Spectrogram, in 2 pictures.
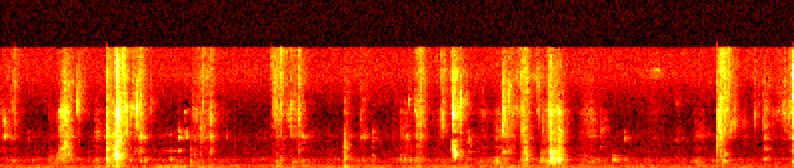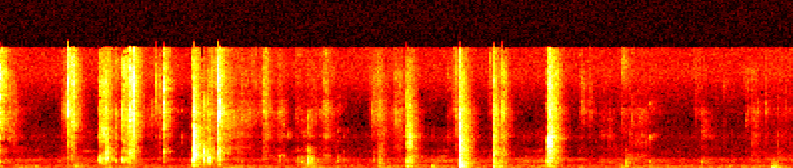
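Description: Faint close-up mouth sounds of a person eating poutine: chewing fries and cheese curds in gravy, with scattered wet smacks and clicks, the loudest about twelve and a half seconds in.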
